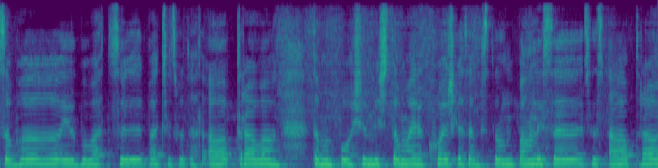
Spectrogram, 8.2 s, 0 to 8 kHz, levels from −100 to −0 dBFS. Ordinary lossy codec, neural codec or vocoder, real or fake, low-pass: none; codec, 16 kHz, 16 kbps, FunCodec, trained on Chinese and English, 50 frames a second; fake; none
